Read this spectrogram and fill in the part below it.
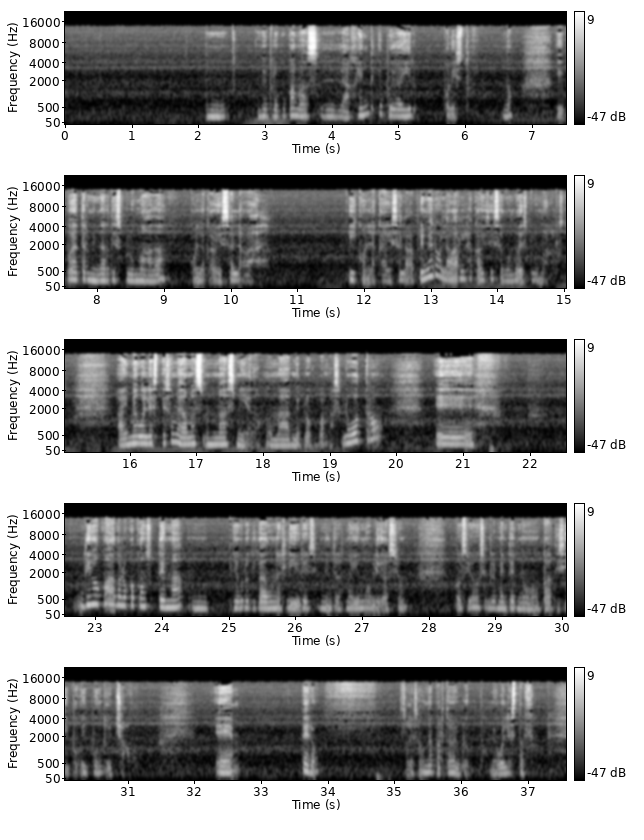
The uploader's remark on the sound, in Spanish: Disculpen el audio bajito. Estoy grabando de madrugada . No quiero que me caiga un zapatazo.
